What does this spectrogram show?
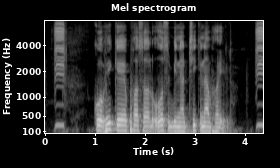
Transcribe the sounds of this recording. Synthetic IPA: kobʱikepʰəsəlo̰sbinaʈʰiknabʱəɪl

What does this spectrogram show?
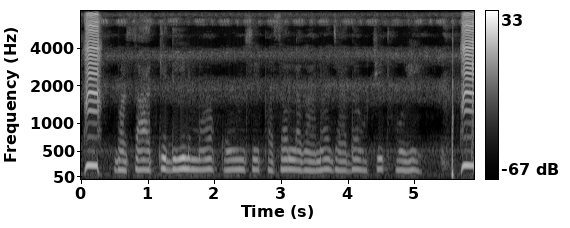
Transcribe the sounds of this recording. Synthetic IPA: bəɾsaːt̪̚ked̪inmãkoːnsepʰəsəlləɡaːnad͡ʒjaːd̪aʊt͡ʃɪt̪ɦoːẽː

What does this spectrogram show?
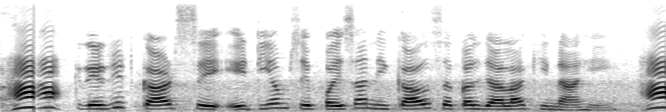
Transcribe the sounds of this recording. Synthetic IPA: kɾeːɖɪʈkaːɾɖseʔeːʈijəmsepɐɪsanɪkaːlsɐkəld͡ʒaːlakinaɦɛː

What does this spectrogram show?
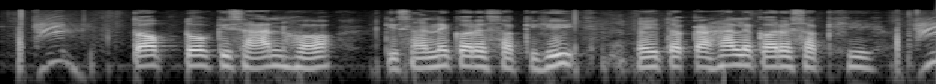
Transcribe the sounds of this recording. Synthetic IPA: t̪ʌb̚t̪okisanɦʌ | kisanːekʌɾesʌkɦinʌjt̪ʌkʌɦãlekʌɾesʌkɦi

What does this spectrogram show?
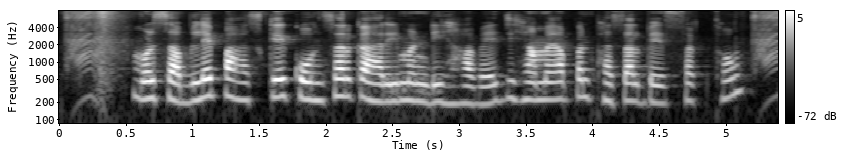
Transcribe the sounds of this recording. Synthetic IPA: mʊɾsəblepaːskekoːnsəɾkaːɾimə̃ɳɖiɦaːʋed͡ʒɪɦãmɛ̃ɐpənpʰɐsəlbeːssɐk̚t̪ɦũː

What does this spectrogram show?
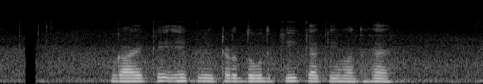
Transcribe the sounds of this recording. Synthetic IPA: ɡaːekeeːkliːʈəɾd̪uːd̪kikjaːkiːmət̪ɦɛː

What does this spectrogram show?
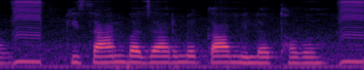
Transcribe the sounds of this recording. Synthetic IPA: kisanbəd͡ʒaɾmẽkamilət̪ɦəbɛ

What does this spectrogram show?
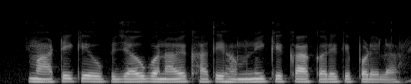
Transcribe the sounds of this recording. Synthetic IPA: maːʈikeʊpd͡ʒaːubənaːwekʰaːt̪iɦəmnikekakəɾekepəɽeːlaː

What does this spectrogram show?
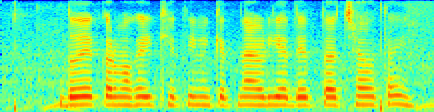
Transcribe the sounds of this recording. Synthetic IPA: d̪oekːəɾməkəikʰet̪imẽket̪naeɽijad̪eb̚t̪ɔətːʃʰaɦot̪aɦi

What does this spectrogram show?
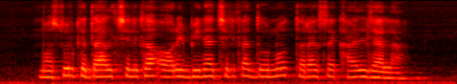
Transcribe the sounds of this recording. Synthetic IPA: mɐsuːɾked̪aːlt͡ʃʰɪlkaʔɔːɾibinat͡ʃʰɪlkad̪oːnõt̪ɐɾəksekʰaːɪld͡ʒaːlaː

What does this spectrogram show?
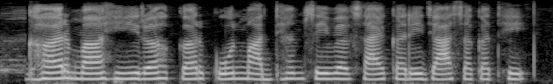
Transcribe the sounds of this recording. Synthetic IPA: ɡʱəɾmãɦiɾəɦkəɾkoːnmaːd̪ʱjəmseʋjəʋsaːjkɐɾed͡ʒaːsəkət̪ɦeː

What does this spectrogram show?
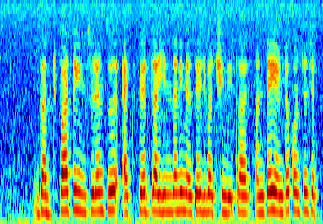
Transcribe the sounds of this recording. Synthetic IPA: d̪ɐɾd͡ʒpaːʈiinsuɾensekseɾd͡ʒɐjːind̪ɐnimese̞ːd͡ʒbɐt͡ʃːind̪isaɾɐɳʈe̞ːeːɳʈo̞ːko̞ɲt͡ʃemt͡ʃɛp̚t̪a

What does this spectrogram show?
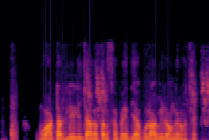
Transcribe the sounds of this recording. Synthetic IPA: waʈəɾlilid͡ʒaːd̪at̪əɾsəpʰejd̪ijaɡʊlaːbiɾɔ̃ŋɡeɾɦɔt͡ʃʰe

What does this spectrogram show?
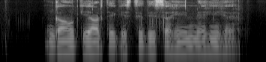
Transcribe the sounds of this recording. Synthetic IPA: ɡãːwokiaːɾt̪ʰɪkɪst̪ʰɪt̪̬isɐɦinɐɦĩɦɛː

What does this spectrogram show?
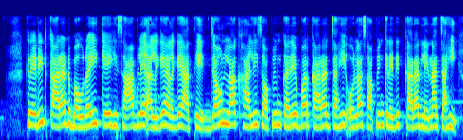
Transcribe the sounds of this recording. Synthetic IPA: kɾeːɖɪʈkaːɾəʈbəʊɾəikeɦɪsaːbleɐlɡeɐlɡeaːt̪ʰed͡ʒəʊnlakʰːaːlisɔːpɪ̃ŋɡkɐɾebəɾkaːɾəɽ̚t͡ʃaːɦiʔoːlasɔːpɪ̃ŋɡ̚kɾeːɖɪʈkaːɾəɽleːnat͡ʃaːɦiː

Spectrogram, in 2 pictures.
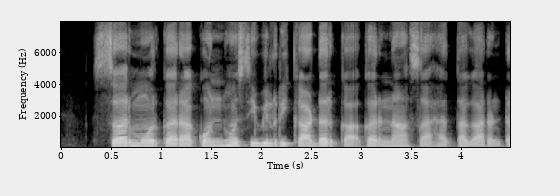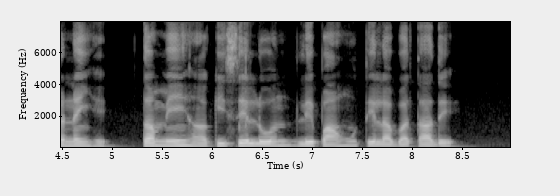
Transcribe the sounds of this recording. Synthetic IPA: səɾmoːɾkəɾakoːnɦõsɪʋɪlɾɪkaːɾɖəɾka̰kəɾnasaːɦat̪aɡaːɾə̃ɳʈənɐĩɦɛ | t̪ɐmẽɦakiseloːnleːpaːɦũt̪eːlabɐt̪ad̪eː

